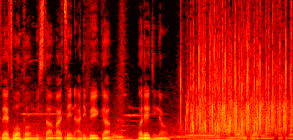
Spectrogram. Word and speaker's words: Odedina: So even though he pronounced my name the wrong way, I'm Odedina, not Odedele.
